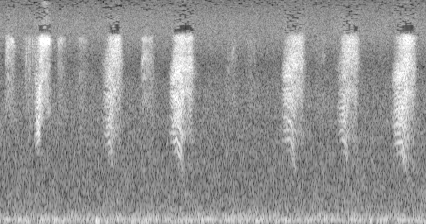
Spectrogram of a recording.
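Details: Back-yard bowerbirds near their nest give scattered harsh, wheezy bursts, several loud and rasping, spaced at uneven gaps of around a second, with quieter scratchy notes between.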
